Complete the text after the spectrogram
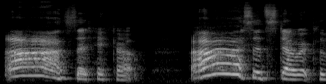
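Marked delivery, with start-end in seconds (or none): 0.1-0.7 loud high "aah"; horrified cry. A narrator's reading. Hiccup's horrified cry at mess. 1.9-2.4 very loud, high "aah"; bellowed cry of horror; shocked yell. A narrator's reading. Stoic cries out on entering.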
